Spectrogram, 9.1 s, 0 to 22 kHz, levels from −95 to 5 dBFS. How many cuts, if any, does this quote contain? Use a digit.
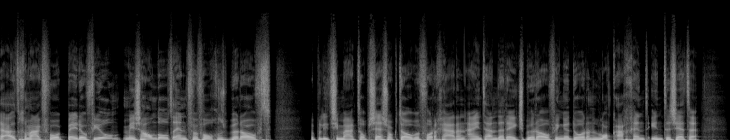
1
